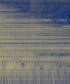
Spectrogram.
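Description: An acoustic guitar strikes a single chord fretted too far from the frets, giving one soft, steadily fading ring that lasts just over a second, alone and without voices.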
